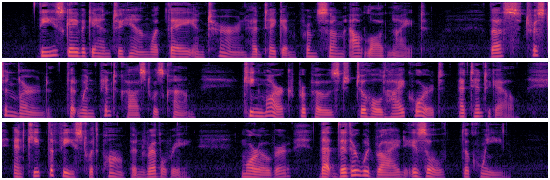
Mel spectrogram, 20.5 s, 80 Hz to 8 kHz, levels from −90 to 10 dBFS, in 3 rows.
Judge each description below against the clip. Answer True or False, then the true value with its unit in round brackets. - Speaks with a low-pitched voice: False (155 Hz)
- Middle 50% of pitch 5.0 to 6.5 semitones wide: True (5.3 semitones)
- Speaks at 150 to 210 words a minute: False (140 wpm)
